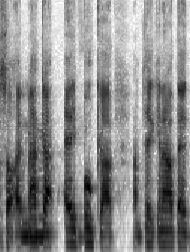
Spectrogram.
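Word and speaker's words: Egbuka: I'm going to go with I've been saying Ebuka the whole time I was on Fox for the first two weeks, but now everyone told me the G is silent. So, Amecha. Abuka.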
